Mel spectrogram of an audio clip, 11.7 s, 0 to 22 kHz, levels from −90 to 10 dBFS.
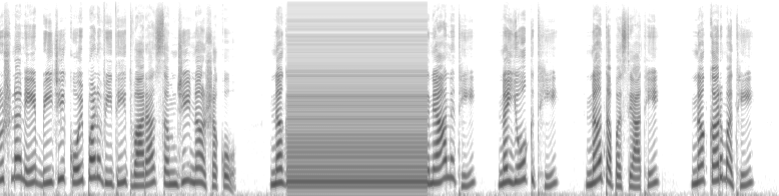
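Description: From 4.31 to 6.41 s the speech freezes into a system hang loop: the driver stalled while the hardware kept replaying one 10 ms buffer, giving a steady 100 Hz buzz. Unlike mains hum, it replaces the speech, then speech resumes with essentially nothing skipped.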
